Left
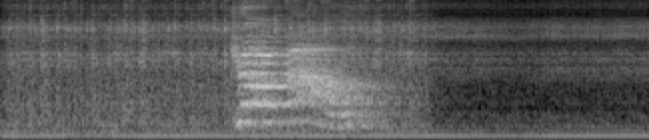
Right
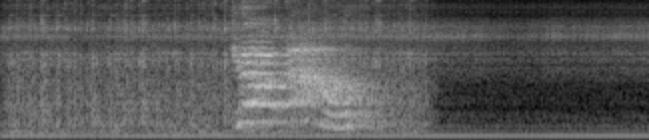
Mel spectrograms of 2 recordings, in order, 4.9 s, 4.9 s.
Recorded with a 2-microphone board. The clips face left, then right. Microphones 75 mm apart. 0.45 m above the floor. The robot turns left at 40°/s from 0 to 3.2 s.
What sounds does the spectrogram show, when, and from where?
1.7 s a shout: 60° left, 5.5 m; by 2.7 s 20° left, 5.5 m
